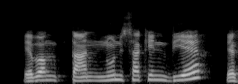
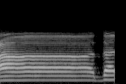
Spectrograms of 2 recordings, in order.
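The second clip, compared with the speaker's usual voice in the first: slowly stretched word; much slower than usual. Shown as a demonstration. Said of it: "আমি পড়ে দিচ্ছি".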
